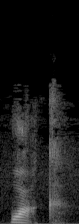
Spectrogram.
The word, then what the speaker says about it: walk: sheal it wheel Veil sometimes L can be silent so you have to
